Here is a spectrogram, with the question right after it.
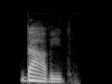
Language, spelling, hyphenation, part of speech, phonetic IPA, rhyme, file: Hungarian, Dávid, Dá‧vid, proper noun, [ˈdaːvid], -id, Hu-Dávid.ogg
- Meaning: 1. a male given name from Hebrew, equivalent to English David 2. David (the second king of Judah and Israel) 3. a surname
